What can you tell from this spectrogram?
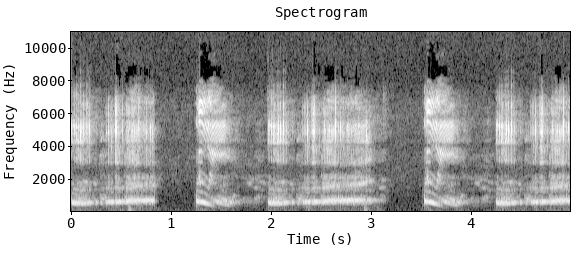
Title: Burps compilation 5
